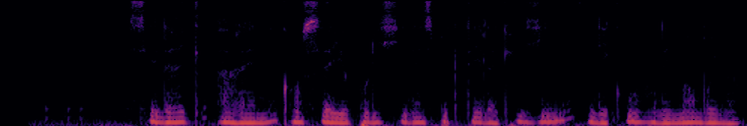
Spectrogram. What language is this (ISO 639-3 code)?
fra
